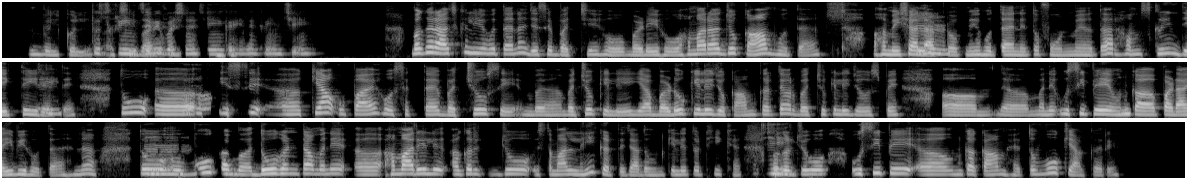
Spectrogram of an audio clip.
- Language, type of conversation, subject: Hindi, podcast, सुबह जल्दी उठने की कोई ट्रिक बताओ?
- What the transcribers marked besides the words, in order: tapping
